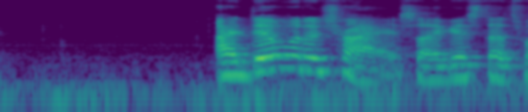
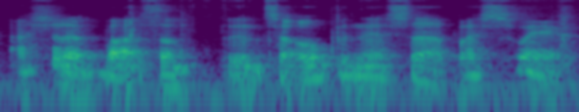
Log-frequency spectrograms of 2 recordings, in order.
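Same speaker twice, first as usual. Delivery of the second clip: muttered whisper; 10 semitones lower, 5 dB quieter than usual. Real, not acted. Muttering while struggling with packet.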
